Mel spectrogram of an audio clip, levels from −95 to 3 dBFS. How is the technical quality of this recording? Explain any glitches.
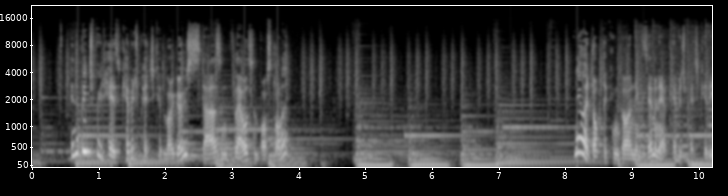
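The recording has one recurring fault: periodic USB or driver dropouts. From 0.18 s to 9.67 s, a small tick repeats about every 0.5 s, roughly twenty times. Each time, something in the system briefly stalls the USB bus or audio driver. About a millisecond of audio is skipped outright, not replaced with silence. The waveform jumps across that gap, producing a sharp, evenly spaced click. The ticks are heard only where there is sound to interrupt.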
